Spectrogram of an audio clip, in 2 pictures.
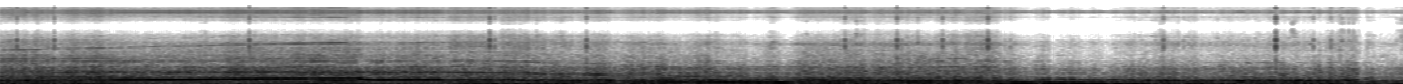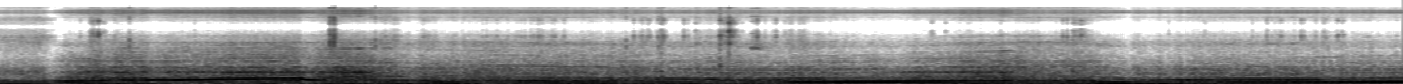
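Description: Tyres rumble on the track surface.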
